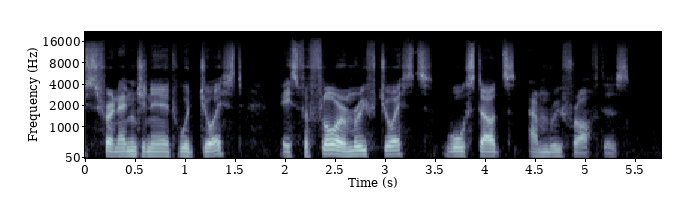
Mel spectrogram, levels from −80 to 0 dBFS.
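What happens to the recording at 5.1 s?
Nothing goes wrong at 5.1 s; the speech continues intact through that moment.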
